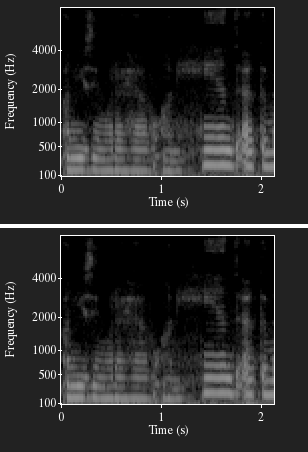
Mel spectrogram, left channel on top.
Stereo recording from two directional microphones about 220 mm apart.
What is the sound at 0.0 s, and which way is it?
Speech, 10° left (ahead or behind).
